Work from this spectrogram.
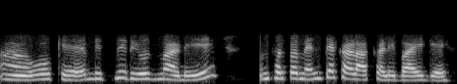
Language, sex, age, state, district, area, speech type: Kannada, female, 45-60, Karnataka, Hassan, urban, conversation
